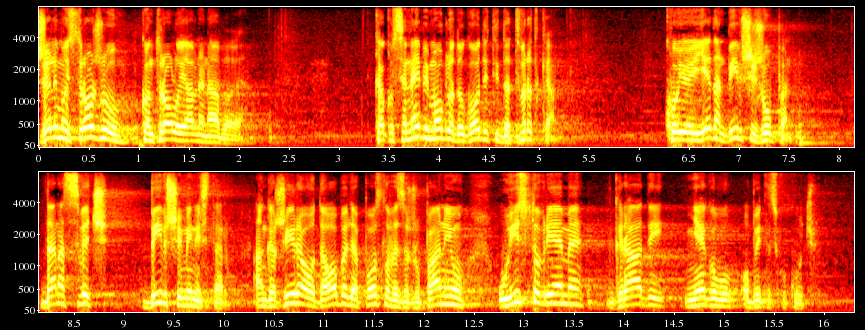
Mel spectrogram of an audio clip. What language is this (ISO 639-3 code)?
hrv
